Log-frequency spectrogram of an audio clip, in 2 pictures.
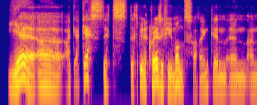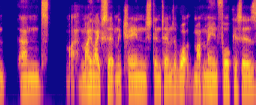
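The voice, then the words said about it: Northern English Newcastle accent. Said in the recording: “I'm from England, so you can probably guess my accent. And if you're thinking it doesn't sound like a traditional English accent, that's from because I'm from the north of England, near Scotland, in a place called Newcastle.”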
